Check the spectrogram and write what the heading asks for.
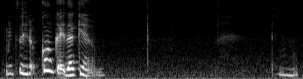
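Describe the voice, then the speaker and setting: A woman casually chatting on a livestream, reading viewer comments aloud and often dropping into a soft whisper. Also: high voice, animated, a little slow, creaky, slight background noise. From Japan.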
